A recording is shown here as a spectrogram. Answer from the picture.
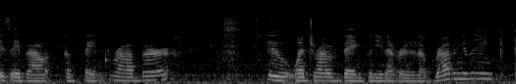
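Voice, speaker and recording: A woman with a fairly low voice speaks over noticeable background noise, with audible echo in the room. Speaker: booktuber. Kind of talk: casual chat.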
